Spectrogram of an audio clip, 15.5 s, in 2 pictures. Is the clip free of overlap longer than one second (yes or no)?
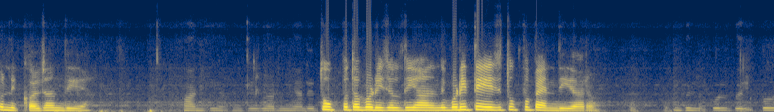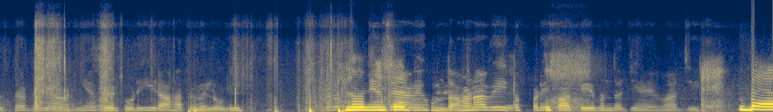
yes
